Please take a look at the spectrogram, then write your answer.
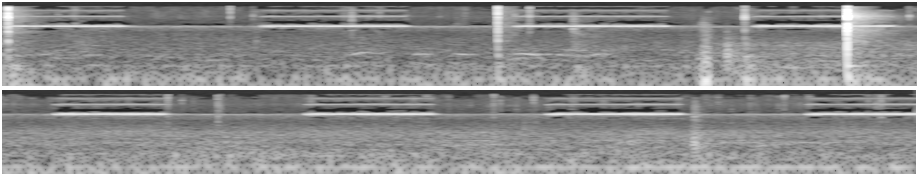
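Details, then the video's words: Night crickets sing in regular high-pitched trilled bursts, each roughly a second long with brief pauses between, over a quiet campfire with a few sharp pops. "Kamp Ateşi ve Cırcır Böceği Eşliğinde Dinlendirici Gece Sesi"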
